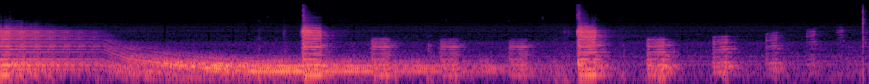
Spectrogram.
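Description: An electric guitar through a delay effects pedal with the repeats turned up. A sustained note bends downward, then two sharp strums each leave a trail of fading echoes that keep repeating.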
